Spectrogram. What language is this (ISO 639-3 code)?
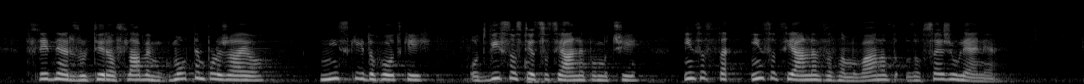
slv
